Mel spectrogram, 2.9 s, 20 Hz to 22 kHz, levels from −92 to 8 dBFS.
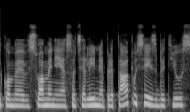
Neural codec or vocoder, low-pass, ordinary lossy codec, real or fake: codec, 16 kHz, 16 kbps, FunCodec, trained on Chinese and English, 50 frames a second; 7.2 kHz; Opus, 24 kbps; fake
